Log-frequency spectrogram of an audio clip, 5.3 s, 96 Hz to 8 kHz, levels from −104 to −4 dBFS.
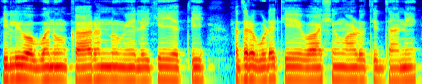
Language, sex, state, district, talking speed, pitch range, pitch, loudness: Kannada, male, Karnataka, Bidar, 115 wpm, 115-120 Hz, 120 Hz, -19 LUFS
